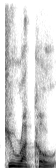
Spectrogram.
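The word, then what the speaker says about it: Koraco: fifty square kilometers giving coraco the largest exploration position in cote d'ivoire chu racco is how you pronounce it it's a local bird of cote d'ivoire meanwhile we mate we welcome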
